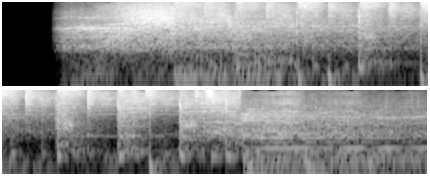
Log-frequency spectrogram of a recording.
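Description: Short electronic TV ident jingle: it cuts in sharply after a brief silence with a rushing swell, then a run of sharp percussive hits, and settles into held synth chords near the end.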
